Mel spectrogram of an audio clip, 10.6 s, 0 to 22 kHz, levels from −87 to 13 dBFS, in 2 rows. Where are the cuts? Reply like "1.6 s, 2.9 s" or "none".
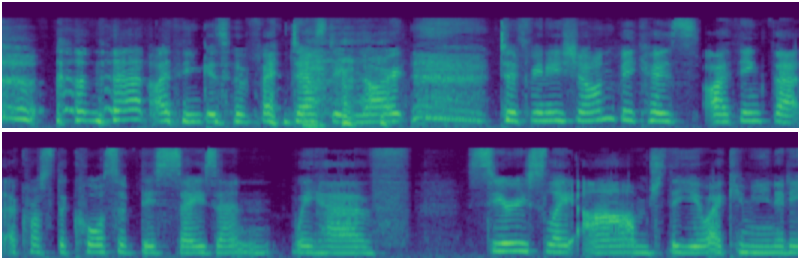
none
